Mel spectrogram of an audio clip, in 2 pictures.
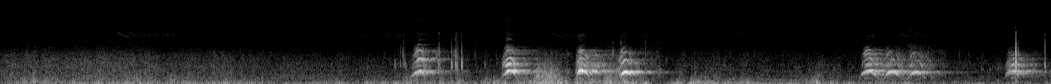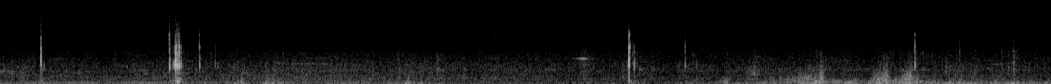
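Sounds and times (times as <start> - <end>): dog barking: 4.1 - 6.7, 8.6 - 10.6
sharp clicks: 12.2 - 12.8.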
